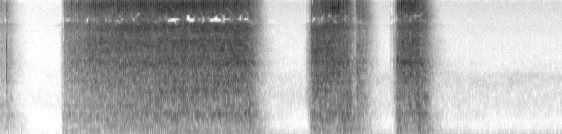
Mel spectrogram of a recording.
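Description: Cordless drill driver driving a screw to secure a hanging shed door panel: one long run of about two seconds, then two short bursts.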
